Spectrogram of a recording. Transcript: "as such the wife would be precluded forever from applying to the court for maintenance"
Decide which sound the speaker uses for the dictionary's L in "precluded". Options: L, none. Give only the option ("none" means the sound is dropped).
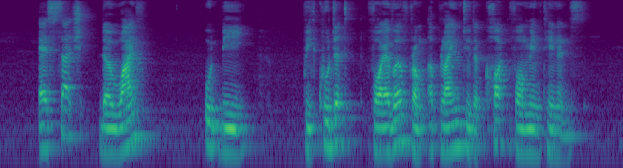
none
